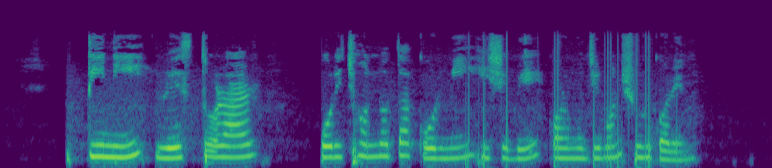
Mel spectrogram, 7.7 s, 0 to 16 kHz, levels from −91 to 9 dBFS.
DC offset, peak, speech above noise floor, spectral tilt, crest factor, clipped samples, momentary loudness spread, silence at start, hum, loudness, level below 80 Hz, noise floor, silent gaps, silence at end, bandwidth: under 0.1%; -2 dBFS; 56 dB; -5.5 dB/octave; 16 dB; under 0.1%; 9 LU; 0.65 s; none; -17 LUFS; -52 dBFS; -72 dBFS; none; 0.75 s; 7.6 kHz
